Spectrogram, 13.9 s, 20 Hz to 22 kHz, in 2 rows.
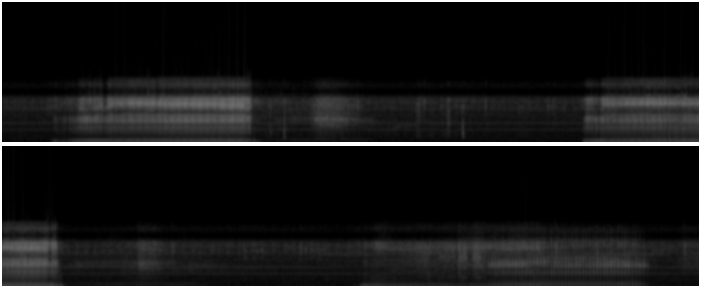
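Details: Loud, buzzing snores every few seconds with softer breaths between them, about 12 a minute; dueling snorers, snoring.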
